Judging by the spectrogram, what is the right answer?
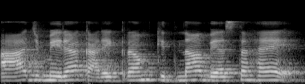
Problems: constant background noise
